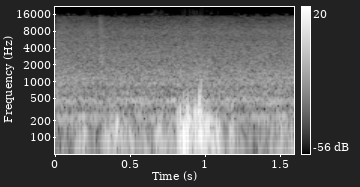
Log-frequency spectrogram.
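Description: A bee's low buzzing hum swells briefly as it passes close, then fades.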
